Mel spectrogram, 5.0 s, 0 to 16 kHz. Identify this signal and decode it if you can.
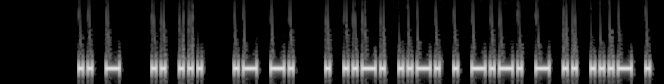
Morse code, heard as a keyed tone, about 34 wpm, 700 Hz. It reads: IT IS AN EFFECTIVE
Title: Sentences from Top 1000 Words - Review Part 6 - 35wpm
